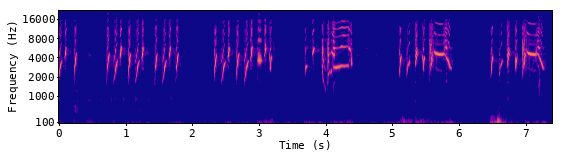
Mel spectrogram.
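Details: Wild goldfinch in nature: short rhythmic groups of sharp tinkling chirps, then phrases with drawn-out nasal, wavering buzzy notes, repeated in bursts with brief gaps. Faint low thumps now and then.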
